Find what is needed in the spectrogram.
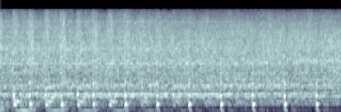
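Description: Electronic bounce dance music in a breakdown: the heavy kick drum drops out right at the start, leaving a dense noisy synth wash over quick repeating pitched hits.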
